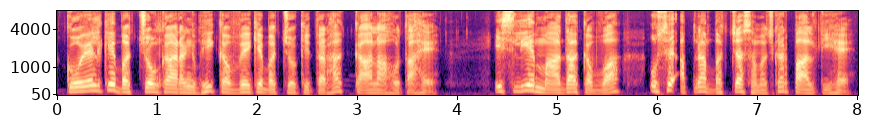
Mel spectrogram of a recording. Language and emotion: Urdu, neutral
